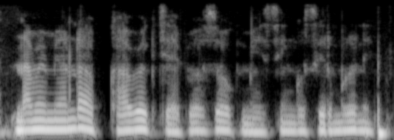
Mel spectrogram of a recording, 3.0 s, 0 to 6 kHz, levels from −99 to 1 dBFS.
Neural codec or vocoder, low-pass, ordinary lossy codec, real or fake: none; 5.4 kHz; none; real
